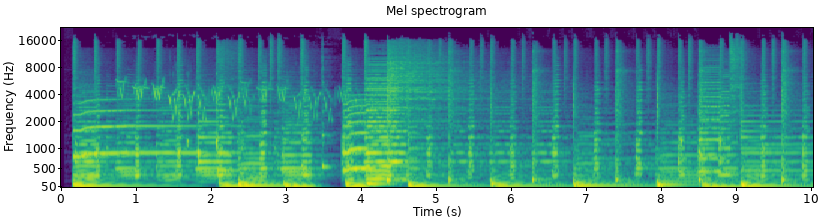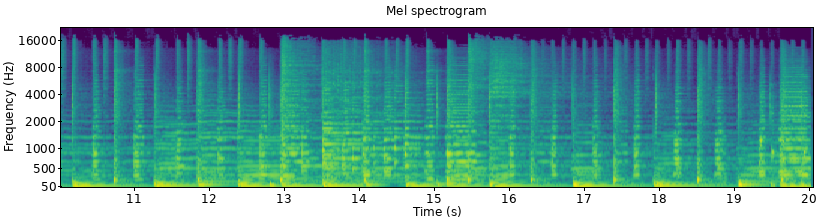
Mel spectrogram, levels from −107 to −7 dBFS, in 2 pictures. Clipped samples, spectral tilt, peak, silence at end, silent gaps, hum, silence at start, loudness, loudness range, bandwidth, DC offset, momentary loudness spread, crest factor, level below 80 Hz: under 0.1%; -5 dB/octave; 0 dBFS; 0 s; none; none; 0.15 s; -20 LUFS; 6 LU; 17 kHz; under 0.1%; 10 LU; 18 dB; -22 dBFS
